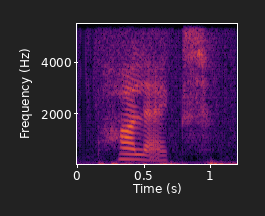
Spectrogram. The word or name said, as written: pollex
